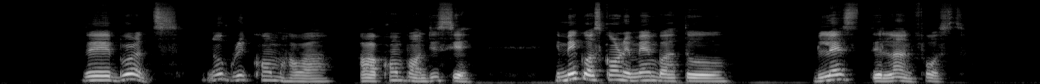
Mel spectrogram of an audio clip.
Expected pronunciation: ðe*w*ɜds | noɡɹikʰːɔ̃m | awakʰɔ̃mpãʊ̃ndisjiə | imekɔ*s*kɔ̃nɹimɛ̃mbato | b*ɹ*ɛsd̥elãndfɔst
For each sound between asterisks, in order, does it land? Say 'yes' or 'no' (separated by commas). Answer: no, yes, no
